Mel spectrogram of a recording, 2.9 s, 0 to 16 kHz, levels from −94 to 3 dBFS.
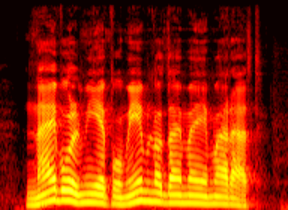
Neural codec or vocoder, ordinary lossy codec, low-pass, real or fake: none; none; 14.4 kHz; real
